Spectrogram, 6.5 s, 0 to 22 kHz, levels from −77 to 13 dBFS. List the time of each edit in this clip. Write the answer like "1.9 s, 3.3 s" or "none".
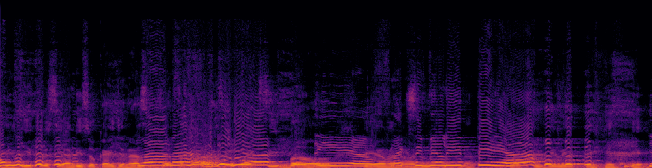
none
